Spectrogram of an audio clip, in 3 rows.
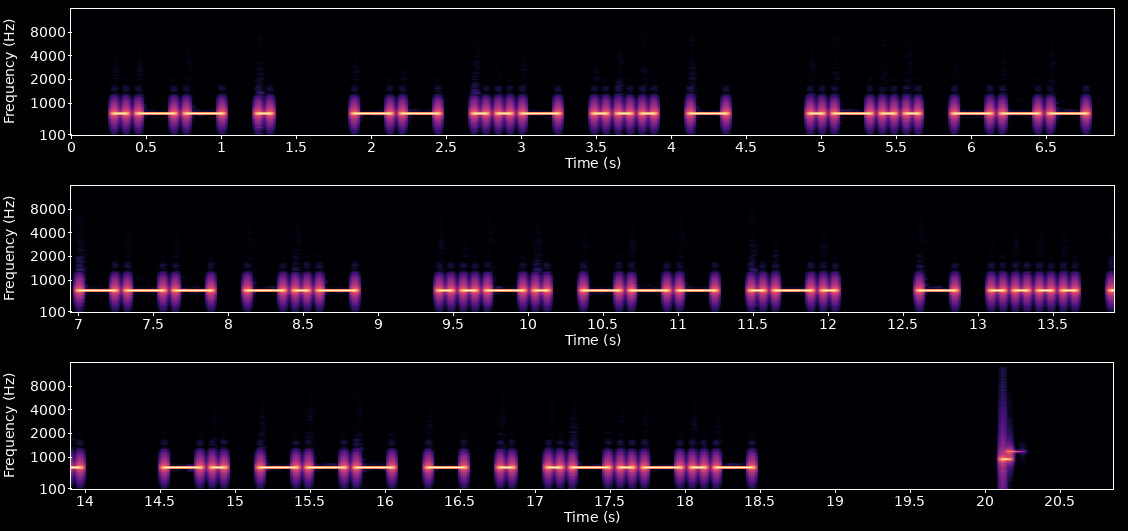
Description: Morse code, heard as a keyed tone, about 15 wpm, 700 Hz. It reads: WE MUST LOOK FOR THE NOTE.
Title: Sentences from Top 1000 Words - Review Part 2 - 15wpm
